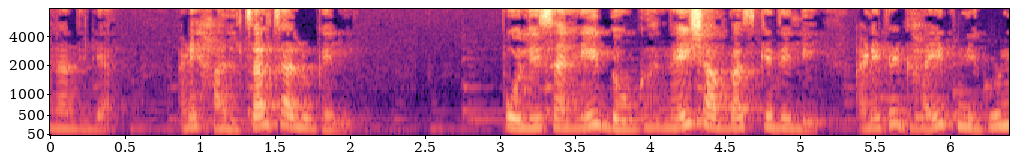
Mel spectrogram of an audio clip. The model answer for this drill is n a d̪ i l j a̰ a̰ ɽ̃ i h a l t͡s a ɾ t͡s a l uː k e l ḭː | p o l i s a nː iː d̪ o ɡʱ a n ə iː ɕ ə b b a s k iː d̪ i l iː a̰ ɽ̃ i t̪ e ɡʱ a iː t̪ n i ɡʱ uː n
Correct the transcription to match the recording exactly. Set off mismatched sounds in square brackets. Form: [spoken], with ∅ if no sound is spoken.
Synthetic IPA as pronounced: n a d̪ i l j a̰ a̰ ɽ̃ i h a l t͡s a [l] t͡s a l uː k e l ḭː | p o l i s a nː iː d̪ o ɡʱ a n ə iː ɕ [a] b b a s k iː d̪ i l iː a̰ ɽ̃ i t̪ e ɡʱ a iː t̪ n i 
